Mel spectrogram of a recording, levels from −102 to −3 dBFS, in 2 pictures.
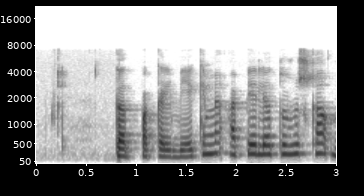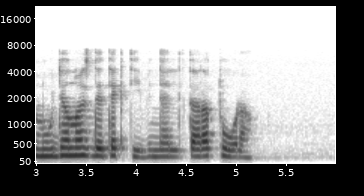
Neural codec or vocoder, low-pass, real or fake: none; 7.2 kHz; real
